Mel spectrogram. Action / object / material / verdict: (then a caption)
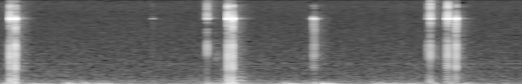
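tap / small glass bottle / glass / none. A small amber glass bottle with embossed glass and a white cap, held sideways, is tapped with long nails. The result is sharp, bright clicks with almost no ring, coming in small, irregular clusters over a quiet low background.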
